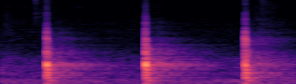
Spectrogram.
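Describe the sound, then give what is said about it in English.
Three sharp knocks on a door, evenly spaced about three-quarters of a second apart, each with a brief hollow ring that fades before the next. No voices are heard. “That means someone's where? At the door.”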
